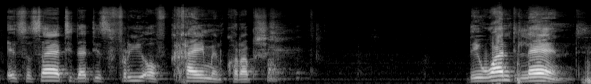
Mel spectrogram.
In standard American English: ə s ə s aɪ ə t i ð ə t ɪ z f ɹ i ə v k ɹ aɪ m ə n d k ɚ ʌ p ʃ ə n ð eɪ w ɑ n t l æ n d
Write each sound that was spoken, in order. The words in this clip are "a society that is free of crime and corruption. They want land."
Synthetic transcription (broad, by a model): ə s ə s aɪ ə t i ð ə t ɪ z f ɹ i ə f k ɹ aɪ m ə n d k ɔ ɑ p ʃ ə n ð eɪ w ɑ n t l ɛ n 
